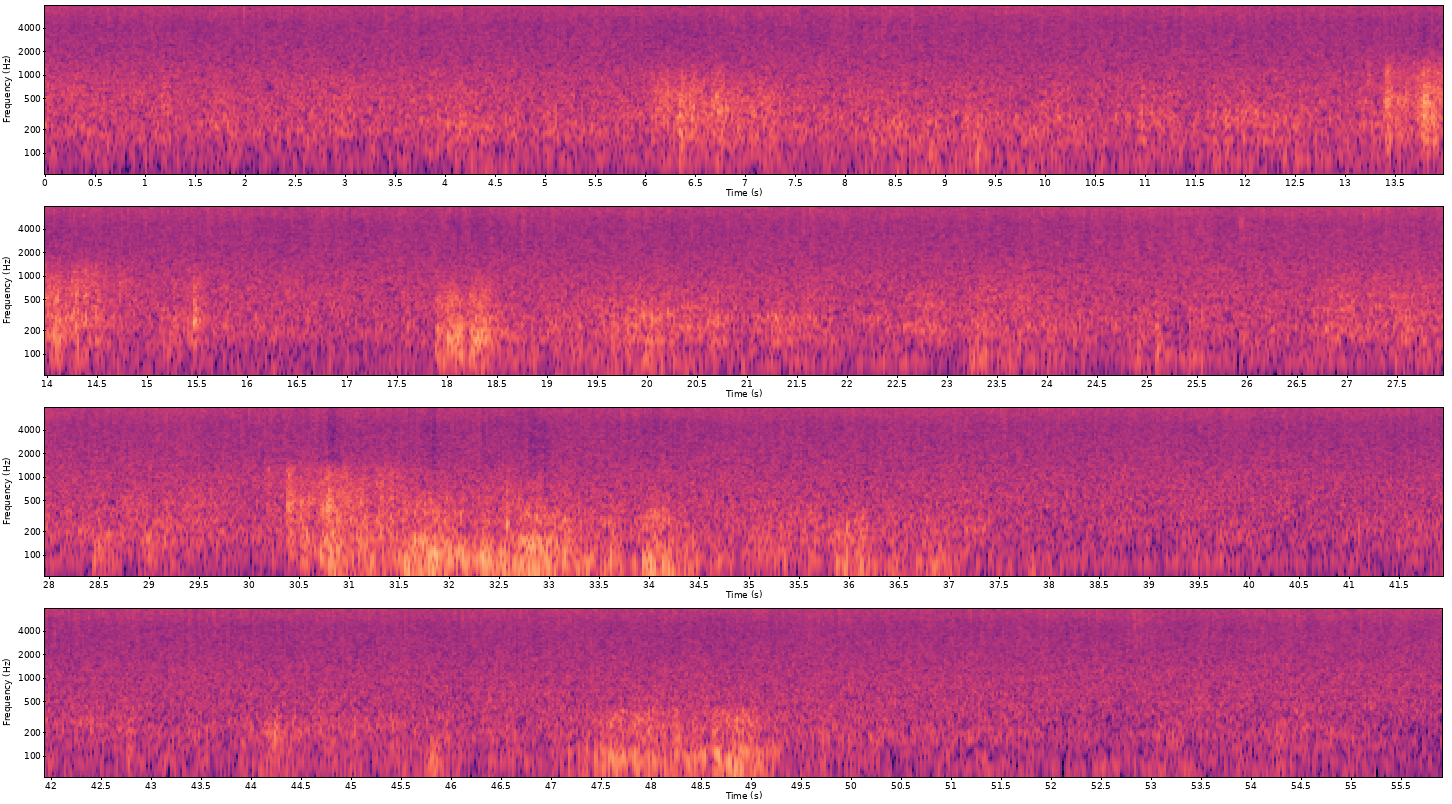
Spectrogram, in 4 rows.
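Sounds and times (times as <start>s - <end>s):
heavy rain hissing: 0.0s - 55.9s
rolling thunder: 4.0s - 24.2s, 26.8s - 38.0s, 43.9s - 49.9s.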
